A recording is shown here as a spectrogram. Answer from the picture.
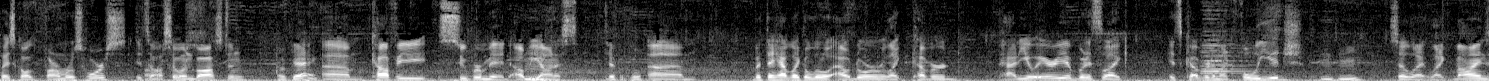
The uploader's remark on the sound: The boys are back together for a very special live recording outside Pax and Beneficia Coffee in Irving Texas. Although some background noise, we hope you enjoy.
